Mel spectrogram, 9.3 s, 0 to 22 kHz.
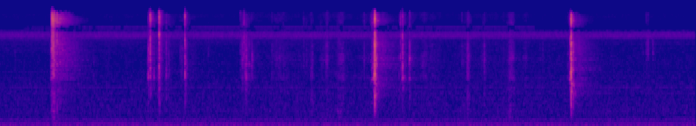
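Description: A Legacy 1000 air rifle fires once about a second in, followed by a few light clicks and then two sharp snaps, typical of the gun being handled and cocked for the next shot. Insects chirp steadily and faintly underneath.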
